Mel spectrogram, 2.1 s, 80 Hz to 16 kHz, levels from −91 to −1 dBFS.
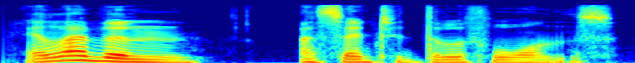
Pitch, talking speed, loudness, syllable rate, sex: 165 Hz, 140 wpm, -20 LUFS, 6.3 syllables/s, female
